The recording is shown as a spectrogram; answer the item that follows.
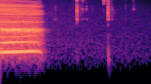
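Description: A deep, voiced sighing exhale after a held breath, with a breathy hum that lasts about half a second and cuts off, followed by near silence with a few faint small clicks.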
